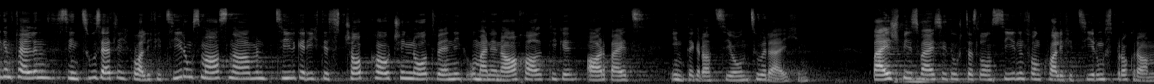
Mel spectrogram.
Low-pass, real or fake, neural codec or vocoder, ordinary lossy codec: 14.4 kHz; real; none; none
